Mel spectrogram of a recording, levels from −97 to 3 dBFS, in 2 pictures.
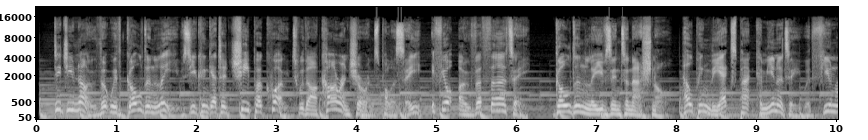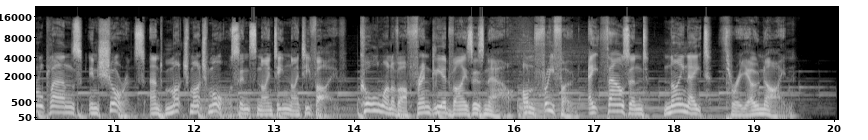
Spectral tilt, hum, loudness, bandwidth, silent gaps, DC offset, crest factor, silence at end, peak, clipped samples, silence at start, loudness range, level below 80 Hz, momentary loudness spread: -3 dB/octave; none; -17 LUFS; 16.5 kHz; none; under 0.1%; 18 dB; 0.45 s; 0 dBFS; under 0.1%; 0.05 s; 2 LU; -34 dBFS; 8 LU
